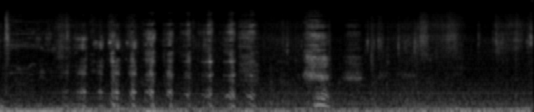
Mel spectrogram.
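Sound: car driving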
